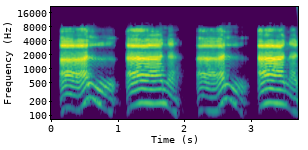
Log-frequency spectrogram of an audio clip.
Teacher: Ah kalau ini membaca alana itu cara membaca dengan cara mad lazim kalimi mukhaffaf. Kalau kita mau membaca dengan cara tasil hamzah maka cukup dua harakat tetapi dengan ada nabar.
